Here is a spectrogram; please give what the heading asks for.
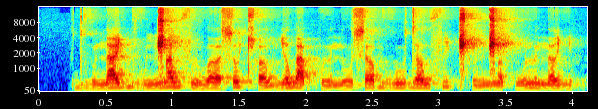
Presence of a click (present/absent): present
